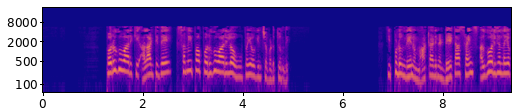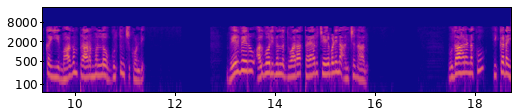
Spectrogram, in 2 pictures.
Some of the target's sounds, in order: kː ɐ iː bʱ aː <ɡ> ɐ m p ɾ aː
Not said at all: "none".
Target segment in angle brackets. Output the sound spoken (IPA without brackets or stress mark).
ɡ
